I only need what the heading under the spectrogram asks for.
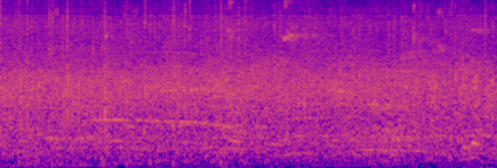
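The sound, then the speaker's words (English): Steady, sustained standing ovation from the Hopewell-Loudon side of a large crowd at a basketball game against Riverdale, a dense wash of clapping filling the whole stretch, with faint crowd murmur and an occasional ball bounce beneath it. “gets a nice standing ovation from the Hopewell-Loudon side of the crowd.”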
